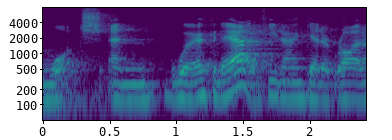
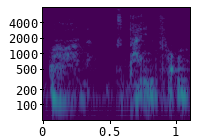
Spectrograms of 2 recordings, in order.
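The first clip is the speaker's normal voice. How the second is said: whispered aside; 14 dB quieter than usual. Retold or imitated. Host reacts to stiff horses on the flat, whispered wince. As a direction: whisper it, wincing.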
